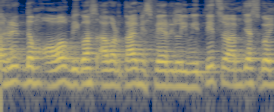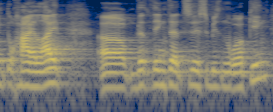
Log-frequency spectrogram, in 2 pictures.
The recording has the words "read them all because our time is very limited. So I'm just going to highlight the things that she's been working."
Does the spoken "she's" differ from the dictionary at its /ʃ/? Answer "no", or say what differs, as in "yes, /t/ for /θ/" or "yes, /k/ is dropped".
yes, /s/ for /ʃ/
